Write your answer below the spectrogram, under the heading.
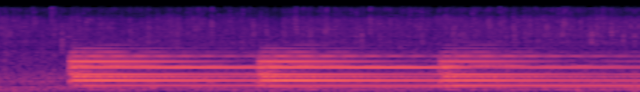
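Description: A deep, resonant door bell at a huge old house rings three times at steady intervals, each clang overlapping the lingering hum of the last, loud with no voices.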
